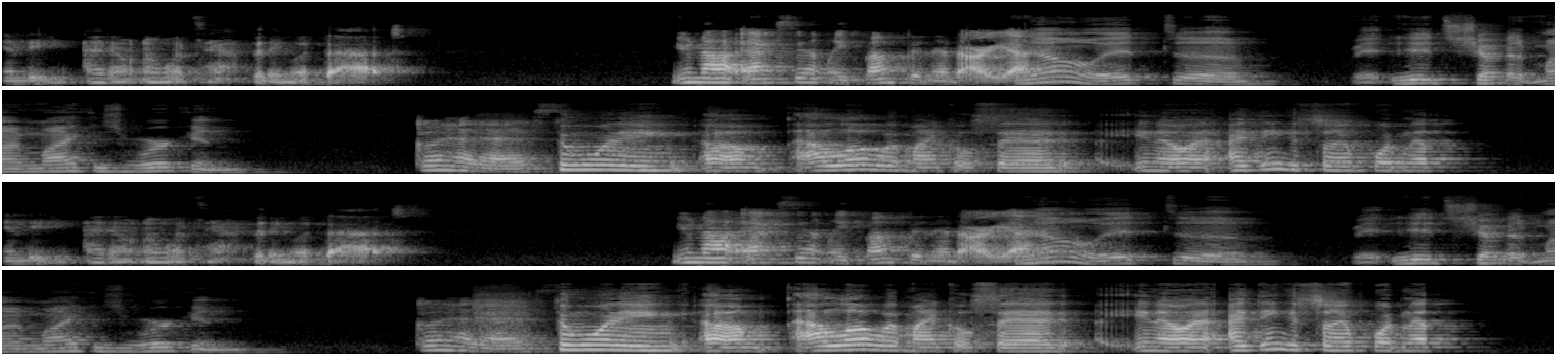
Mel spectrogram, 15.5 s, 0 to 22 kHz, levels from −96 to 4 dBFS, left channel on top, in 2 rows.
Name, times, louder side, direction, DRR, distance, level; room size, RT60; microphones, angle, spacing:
voice 1, 0.0-1.9 3.3-5.2 7.4-7.5 9.8-10.5, left 3 dB, 60° left, 9 dB, 1.8 m, -33 dB
voice 2, 5.1-6.3 6.7-9.0, left 2 dB, 35° left, 11 dB, 1.2 m, -40 dB
voice 3, 10.1-14.9, right 5 dB, 45° right, 9 dB, 1.4 m, -29 dB
17.5 x 12.5 x 3.8 m, 0.39 s
head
